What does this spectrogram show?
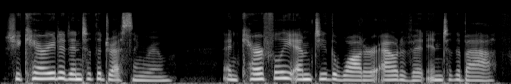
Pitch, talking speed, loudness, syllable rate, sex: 215 Hz, 210 wpm, -18 LUFS, 5.9 syllables/s, female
